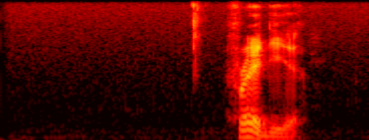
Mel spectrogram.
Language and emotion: Russian, neutral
